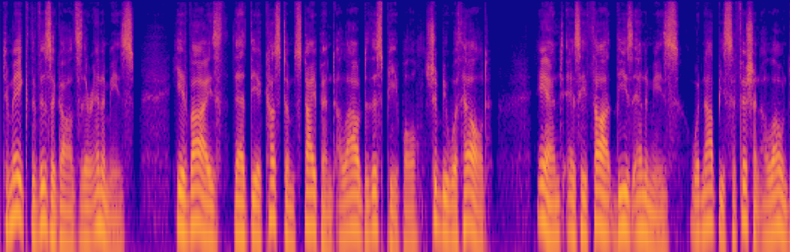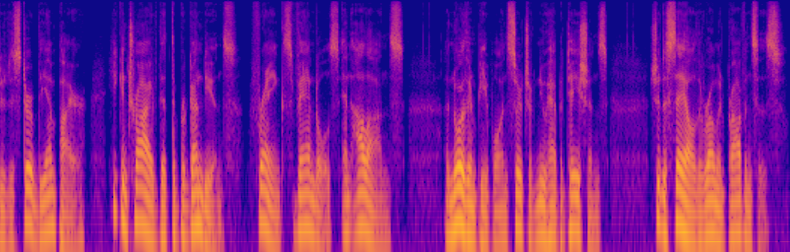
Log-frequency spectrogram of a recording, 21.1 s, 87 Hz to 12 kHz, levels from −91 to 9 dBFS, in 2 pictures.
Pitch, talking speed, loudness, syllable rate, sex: 115 Hz, 160 wpm, -20 LUFS, 4.7 syllables/s, male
